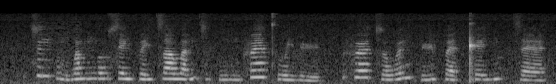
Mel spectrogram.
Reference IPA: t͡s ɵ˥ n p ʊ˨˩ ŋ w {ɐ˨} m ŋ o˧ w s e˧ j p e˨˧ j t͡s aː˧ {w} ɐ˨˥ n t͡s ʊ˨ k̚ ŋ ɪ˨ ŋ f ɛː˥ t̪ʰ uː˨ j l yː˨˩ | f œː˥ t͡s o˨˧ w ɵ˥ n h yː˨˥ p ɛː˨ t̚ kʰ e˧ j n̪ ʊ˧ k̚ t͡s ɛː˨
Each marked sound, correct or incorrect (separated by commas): incorrect, correct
